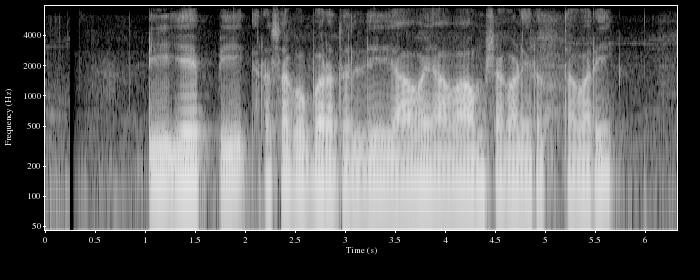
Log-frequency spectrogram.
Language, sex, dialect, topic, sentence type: Kannada, male, Central, agriculture, question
